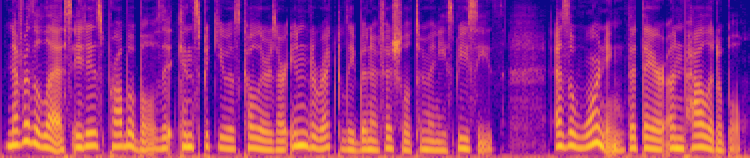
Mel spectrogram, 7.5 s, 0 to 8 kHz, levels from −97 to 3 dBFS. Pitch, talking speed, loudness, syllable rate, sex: 200 Hz, 160 wpm, -15 LUFS, 6.5 syllables/s, female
